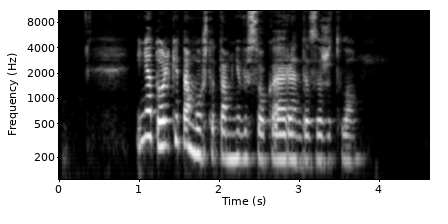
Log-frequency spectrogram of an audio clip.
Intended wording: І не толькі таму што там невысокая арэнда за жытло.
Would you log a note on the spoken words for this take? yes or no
no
